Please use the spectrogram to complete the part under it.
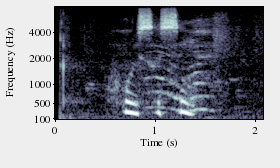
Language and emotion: Russian, neutral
